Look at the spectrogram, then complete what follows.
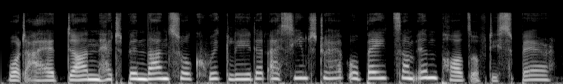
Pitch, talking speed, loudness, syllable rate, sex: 240 Hz, 200 wpm, -15 LUFS, 4.6 syllables/s, female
